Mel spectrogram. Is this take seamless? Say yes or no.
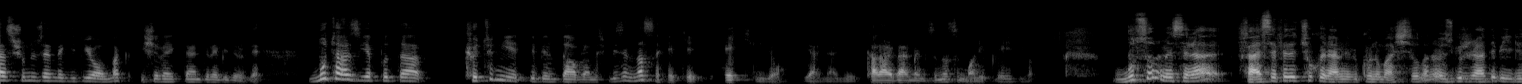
yes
